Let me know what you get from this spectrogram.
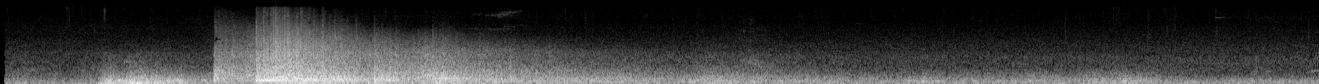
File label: tropical lightning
